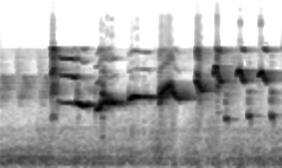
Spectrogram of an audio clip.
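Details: Busy oriental magpie-robin singing filler-rich phrases: a long, clear whistle rising gently in pitch, followed by quick chirps and squeaky notes.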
